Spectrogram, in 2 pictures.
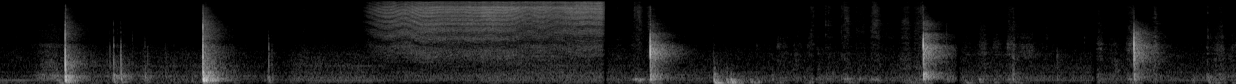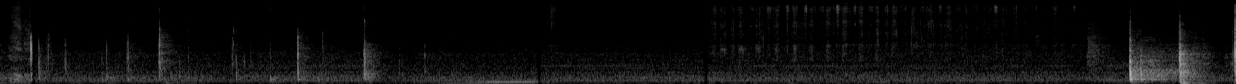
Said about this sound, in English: I'm cutting up my fruit and mixing it together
